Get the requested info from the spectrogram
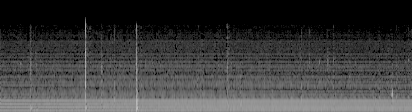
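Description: Steady electrical mains hum in the recording chain, with two faint short clicks about a second apart near the start, likely computer keyboard keystrokes.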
